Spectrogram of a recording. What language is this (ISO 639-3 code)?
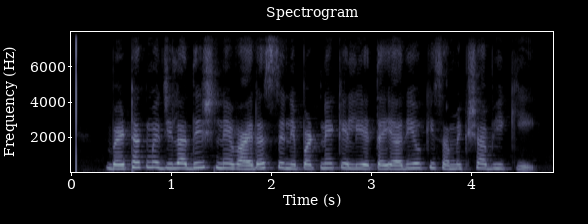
hin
